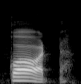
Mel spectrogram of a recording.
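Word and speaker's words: caught: स्वर है, तो यहाँ पे जी एच दोनों साइलेंट हो जाएगा। इसको पढ़ते हैं एट। इसको पढ़ते हैं दोस्तों कॉट, क्या पढ़ते हैं, कॉट।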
